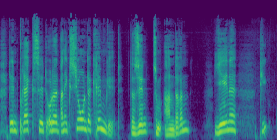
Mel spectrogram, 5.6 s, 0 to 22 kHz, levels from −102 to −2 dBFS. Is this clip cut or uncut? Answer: cut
